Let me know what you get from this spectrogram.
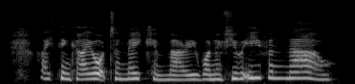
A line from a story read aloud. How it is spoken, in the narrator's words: she sobbed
